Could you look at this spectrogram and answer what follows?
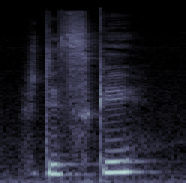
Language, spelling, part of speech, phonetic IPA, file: Czech, vždycky, adverb, [ˈvʒdɪt͡skɪ], Cs-vždycky.ogg
- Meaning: always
